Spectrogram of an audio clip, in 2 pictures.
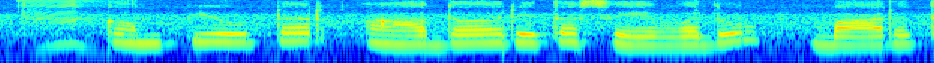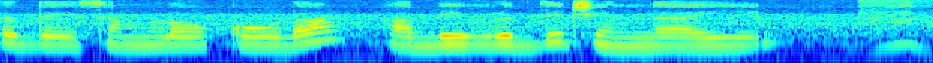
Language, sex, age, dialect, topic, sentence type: Telugu, female, 41-45, Utterandhra, banking, statement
